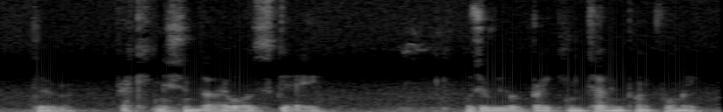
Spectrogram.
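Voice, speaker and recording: Amid audible room echo, a man talks at a moderate pace in a very deep, low pitch, flat and monotone, his loudness very even. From northern England, British Pakistani. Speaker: personal storyteller. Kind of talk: personal testimony.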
